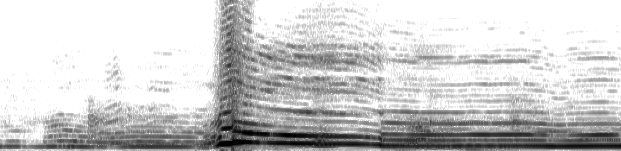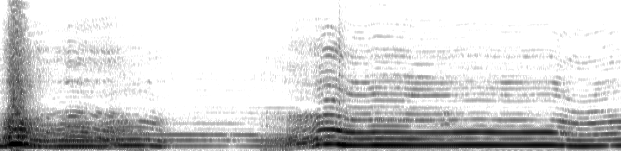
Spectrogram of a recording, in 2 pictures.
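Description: A husky-type dog gives long, tonal howls that swoop up and waver, with a woman speaking softly.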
